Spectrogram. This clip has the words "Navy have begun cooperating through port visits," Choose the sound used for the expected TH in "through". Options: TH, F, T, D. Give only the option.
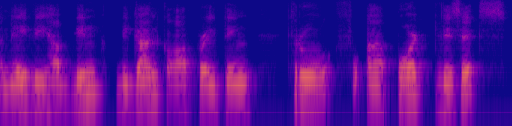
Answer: T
